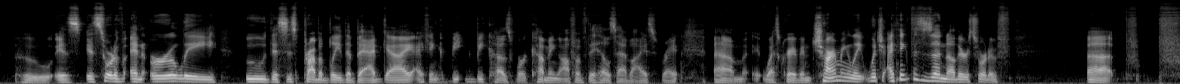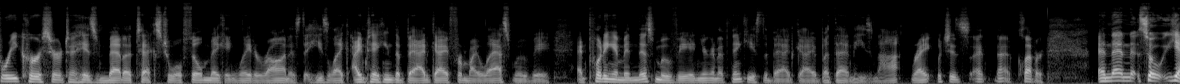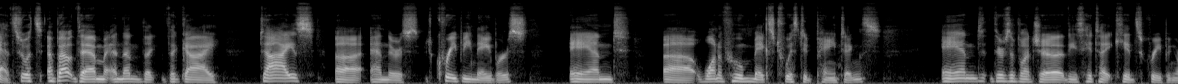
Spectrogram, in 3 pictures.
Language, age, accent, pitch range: English, 30-49, American, 95-135 Hz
